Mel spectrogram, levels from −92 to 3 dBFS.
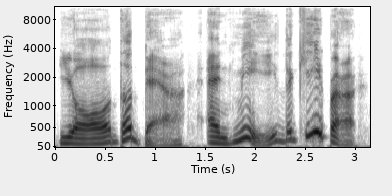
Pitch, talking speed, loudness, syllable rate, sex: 145 Hz, 135 wpm, -16 LUFS, 3.3 syllables/s, male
